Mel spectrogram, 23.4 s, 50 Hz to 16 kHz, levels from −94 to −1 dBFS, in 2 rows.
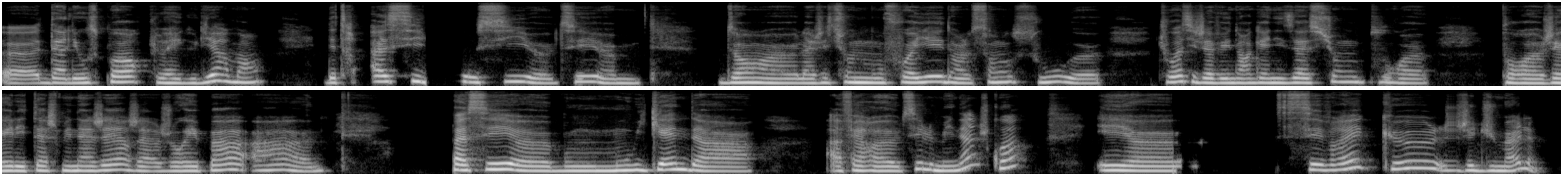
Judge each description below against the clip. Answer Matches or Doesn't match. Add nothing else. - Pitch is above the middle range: Matches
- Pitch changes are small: Doesn't match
